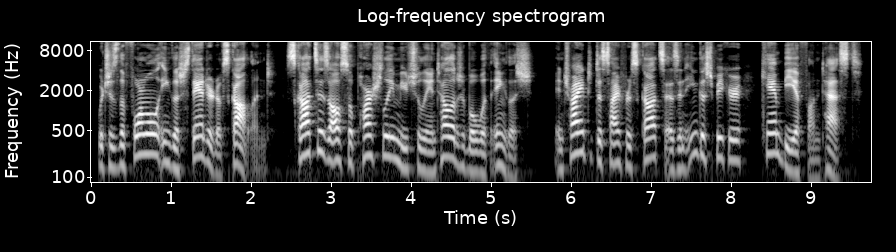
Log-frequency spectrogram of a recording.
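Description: Guy doing a language explainer voice-over, kinda high voice, bouncy delivery. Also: a bit bright. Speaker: language channel narrator. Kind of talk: scripted educational narration.

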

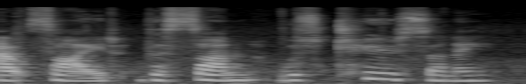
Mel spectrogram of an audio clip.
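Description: A young woman reading a children's picture book aloud like a teacher, expressive and measured. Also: mid-range voice, vocal fry, breathy edge. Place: living room by a fireplace.

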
